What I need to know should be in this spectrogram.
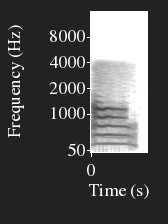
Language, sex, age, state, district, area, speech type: Assamese, female, 45-60, Assam, Jorhat, urban, conversation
